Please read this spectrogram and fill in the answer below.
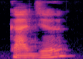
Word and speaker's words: kaja: Kemudian huruf A di belakang sebuah kata dibacanya E. Nah, sebagai contoh, di sini ada kata kaje. Nah, tulisannya kaja, tapi A yang di belakang ini dibacanya E, jadi kaje.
